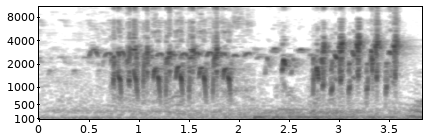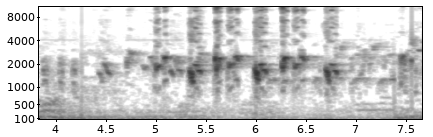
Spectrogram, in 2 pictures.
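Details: Sooty-headed bulbul singing as a lure to make bulbuls sound off: dense bursts of fast, chattering notes, then a lull, then a run of spaced, bubbly phrases, over a steady low hum.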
